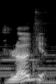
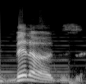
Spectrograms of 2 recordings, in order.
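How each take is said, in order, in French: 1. Le mot se prononce en une seule syllabe. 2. Le V se prononce à part, séparément du reste. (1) "dire vlog en une seule syllabe" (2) "il prononçait le V séparément du reste du mot"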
